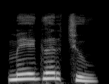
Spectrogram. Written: ಮೆಯ್ಗರ್ಚು

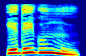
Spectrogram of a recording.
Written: ಎದೆಗುಮ್ಮು

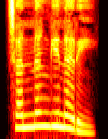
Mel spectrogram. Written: ಚನ್ನಂಗಿನರಿ

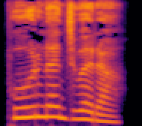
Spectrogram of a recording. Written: ಪುರಾಣಜ್ವರ

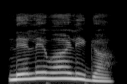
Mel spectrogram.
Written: ನೆಲವಾಳಿಗೆ

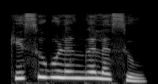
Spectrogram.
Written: ಕಿಸುಗುಳಂಗಲಸು

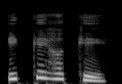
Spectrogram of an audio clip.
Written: ಇಕ್ಕೆಹಕ್ಕೆ

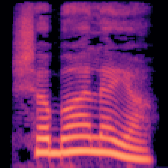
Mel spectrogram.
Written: ಶಬಾಲಯ

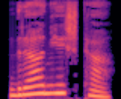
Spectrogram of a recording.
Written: ದ್ರಾಘಿಷ್ಠ

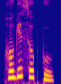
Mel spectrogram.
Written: ಹೊಗೆಸೊಪ್ಪು

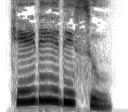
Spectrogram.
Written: ಕೇಡೆಯ್ದಿಸು

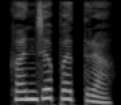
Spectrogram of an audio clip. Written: ಕಂಜಪತ್ರ

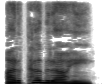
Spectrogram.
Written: ಅರ್ಥಗ್ರಾಹಿ

